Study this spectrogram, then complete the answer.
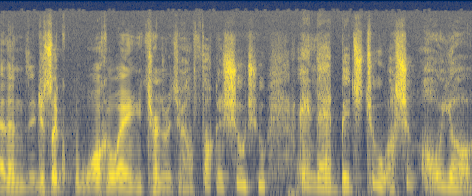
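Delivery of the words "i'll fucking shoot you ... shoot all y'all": put-on shrill menacing scream, pitched very high. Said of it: "he's screaming at me".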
